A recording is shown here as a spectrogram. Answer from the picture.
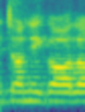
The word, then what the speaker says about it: Donegal: And as you mentioned, I did a race record, or have a race record and a cycling record for the Donegal Ultra. Your pronunciation was quite good.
